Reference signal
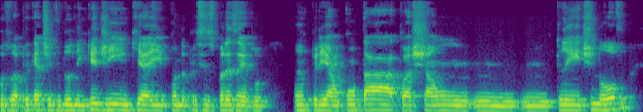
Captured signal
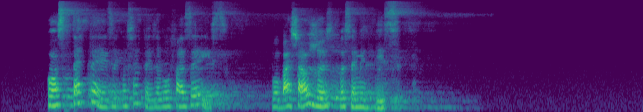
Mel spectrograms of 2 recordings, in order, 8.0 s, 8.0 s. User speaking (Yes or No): Yes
